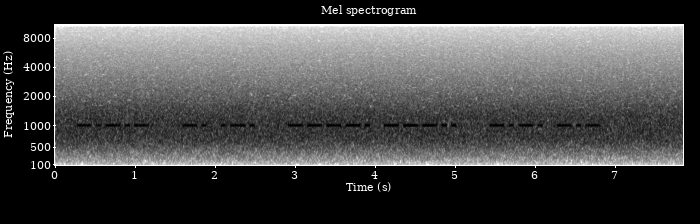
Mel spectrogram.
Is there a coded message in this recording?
Yes: Morse code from 0.2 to 6.9 s, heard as a keyed tone, machine-sent, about 20 wpm, 1010 Hz, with heavy radio static and a narrow filter. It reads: <KA> NR 98 CK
